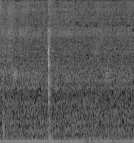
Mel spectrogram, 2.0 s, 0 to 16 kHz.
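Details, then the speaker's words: 2017 Mazda 3, 6-speed SkyActiv-Drive automatic (FW6A-EL), warm idle after transmission fluid and filter service; faint selector click as it engages smoothly. It clunked on the first drive-to-neutral shift but no longer clunks, including into reverse. "Yeah, it's not doing that clunk anymore. It just did it the first time, right? >> Didn't do it that time when I went into reverse, either."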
